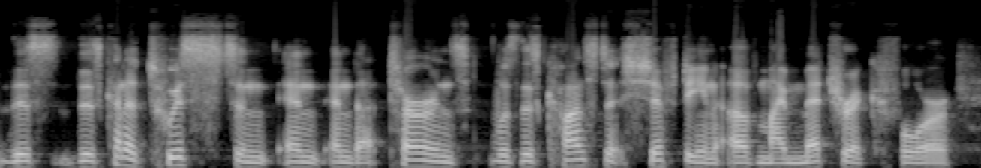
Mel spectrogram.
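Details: Adult male speech professor who stutters; he says his stutter became more overt, with a drop in fluency; finding: stuttering.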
